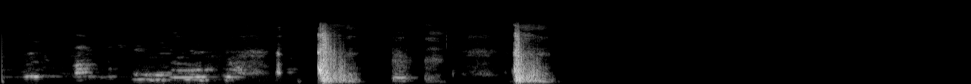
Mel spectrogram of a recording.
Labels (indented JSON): {
  "expert_labels": [
    {
      "quality": "ok",
      "cough_type": "dry",
      "dyspnea": false,
      "wheezing": false,
      "stridor": false,
      "choking": false,
      "congestion": false,
      "nothing": true,
      "diagnosis": "healthy cough",
      "severity": "pseudocough/healthy cough"
    }
  ],
  "age": 40,
  "gender": "male",
  "respiratory_condition": true,
  "fever_muscle_pain": true,
  "status": "healthy"
}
